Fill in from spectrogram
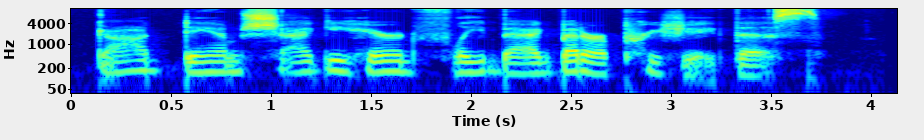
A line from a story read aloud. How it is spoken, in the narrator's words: grumbles under his breath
